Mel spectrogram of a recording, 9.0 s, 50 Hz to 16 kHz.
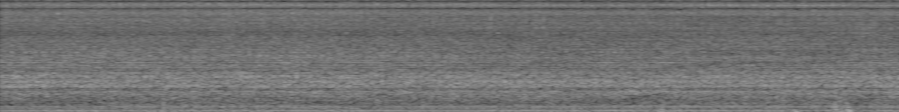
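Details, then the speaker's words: Westinghouse 7,000-watt electric-start generator that would not start, with a rusted gas tank and gummed carburetor. After carb cleaning, fresh fuel and pilot jet/emulsion tube work, a steady, even drone with no hunting or stumbling; it runs smooth and healthy. "All right, that was really good. The engine smoothed right out, no issues."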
